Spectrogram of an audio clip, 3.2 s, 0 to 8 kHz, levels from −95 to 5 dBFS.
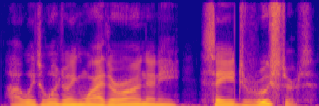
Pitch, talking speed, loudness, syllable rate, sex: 125 Hz, 170 wpm, -17 LUFS, 5.2 syllables/s, male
